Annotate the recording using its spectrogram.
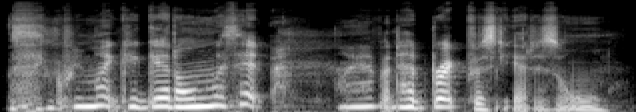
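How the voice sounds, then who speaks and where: A woman's voice: high-pitched, expressive, quick pace, gravelly, a little mellow, no echo, clean studio sound, pitched above the performer's own voice. Woman as a wry, flustered, grumbling young man. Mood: wry, impatient. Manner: informal, wry, protesting. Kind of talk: audiobook character dialogue.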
